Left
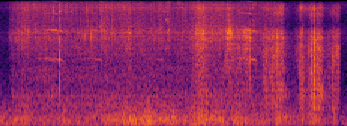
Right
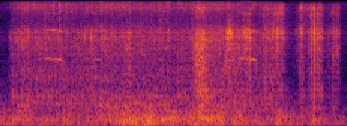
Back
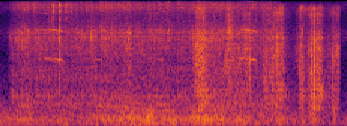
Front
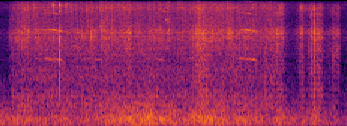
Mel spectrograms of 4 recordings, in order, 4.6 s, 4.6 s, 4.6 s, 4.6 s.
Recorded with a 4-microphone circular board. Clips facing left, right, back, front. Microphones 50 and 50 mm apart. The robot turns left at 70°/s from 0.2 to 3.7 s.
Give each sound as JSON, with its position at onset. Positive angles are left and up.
{"t": 0.7, "sound": "a dropped coin", "azimuth_deg": 70}
{"t": 2.6, "sound": "scissors", "azimuth_deg": -140}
